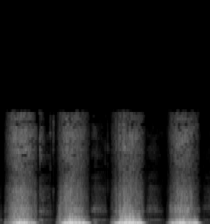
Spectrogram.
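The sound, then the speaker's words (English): A voice imitates sharp breaths snatched between flute notes by someone playing badly: four loud, evenly spaced huffing gasps, each about a third of a second, separated by short silences. “But no, every note that you'd have to do, I'd take a breath for it. I'd be like,”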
